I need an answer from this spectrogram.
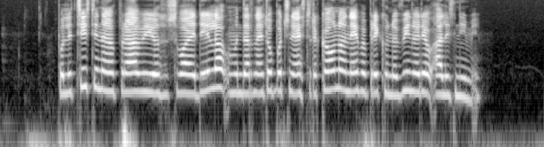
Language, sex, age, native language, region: Slovenian, female, 12-17, Slovenian, Gorenjska region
